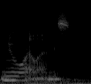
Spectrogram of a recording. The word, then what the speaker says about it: New Orleans: Okay, so I was told the proper pronunciation is New Orleans.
